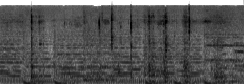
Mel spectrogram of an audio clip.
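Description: Several small plastic clicks as a transforming robot toy figure is handled and its arm pops off its ball joint, over steady background music.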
